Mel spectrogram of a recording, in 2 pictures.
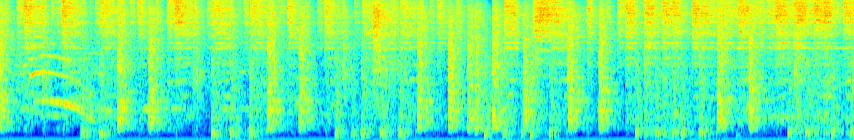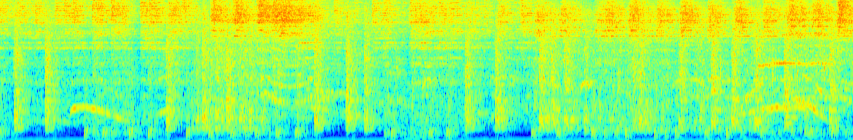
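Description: Live band playing a groove, the drum kit to the fore over bass guitar, with a pitched lead line that slides up and down.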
